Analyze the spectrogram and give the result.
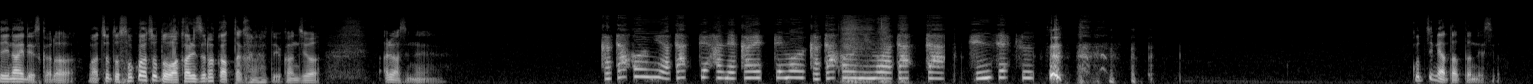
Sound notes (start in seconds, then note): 10.4 laughs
